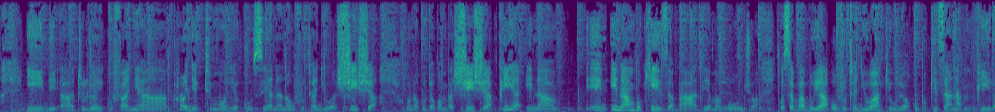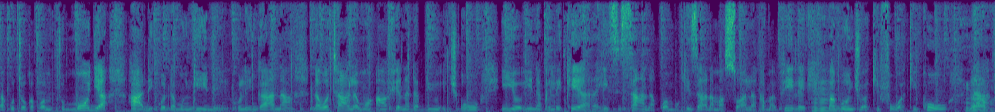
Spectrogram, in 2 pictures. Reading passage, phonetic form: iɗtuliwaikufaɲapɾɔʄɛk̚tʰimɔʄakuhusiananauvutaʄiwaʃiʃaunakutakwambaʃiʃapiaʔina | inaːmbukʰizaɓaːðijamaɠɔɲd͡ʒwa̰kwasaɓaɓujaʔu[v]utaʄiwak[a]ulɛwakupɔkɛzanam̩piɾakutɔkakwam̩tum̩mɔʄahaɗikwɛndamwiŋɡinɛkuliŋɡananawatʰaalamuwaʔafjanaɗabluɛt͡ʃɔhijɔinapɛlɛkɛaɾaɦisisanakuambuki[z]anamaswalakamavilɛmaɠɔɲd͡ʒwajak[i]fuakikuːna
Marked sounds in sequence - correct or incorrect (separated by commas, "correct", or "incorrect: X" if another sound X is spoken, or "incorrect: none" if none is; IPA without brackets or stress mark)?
correct, incorrect: ɛ, correct, correct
